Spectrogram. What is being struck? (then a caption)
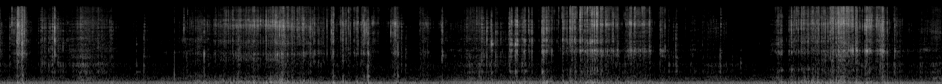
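Soap bar. A metal utility knife blade scrapes across a solid pink soap bar held in hand, pre-scored in a grid with a glittery edge, so small cubes break off and fall. The result is a bright, crisp, crackling scrape in repeated bursts that swell and fade, over a faint steady low hum.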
